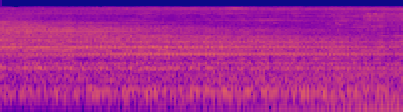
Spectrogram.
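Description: A sustained drone in the ballet's music: a held chord of steady tones, with a low rumble swelling in about half a second in.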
